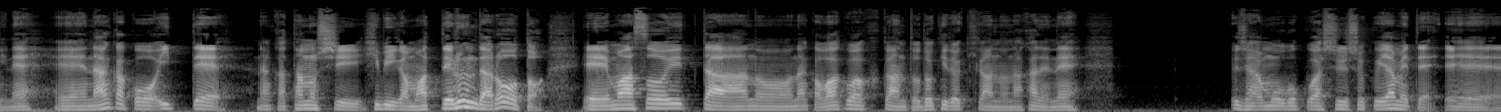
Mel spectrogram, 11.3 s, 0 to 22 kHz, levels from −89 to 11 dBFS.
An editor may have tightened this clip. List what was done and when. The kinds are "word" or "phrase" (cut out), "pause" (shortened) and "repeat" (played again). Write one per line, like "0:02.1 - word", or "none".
0:08.3 - word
